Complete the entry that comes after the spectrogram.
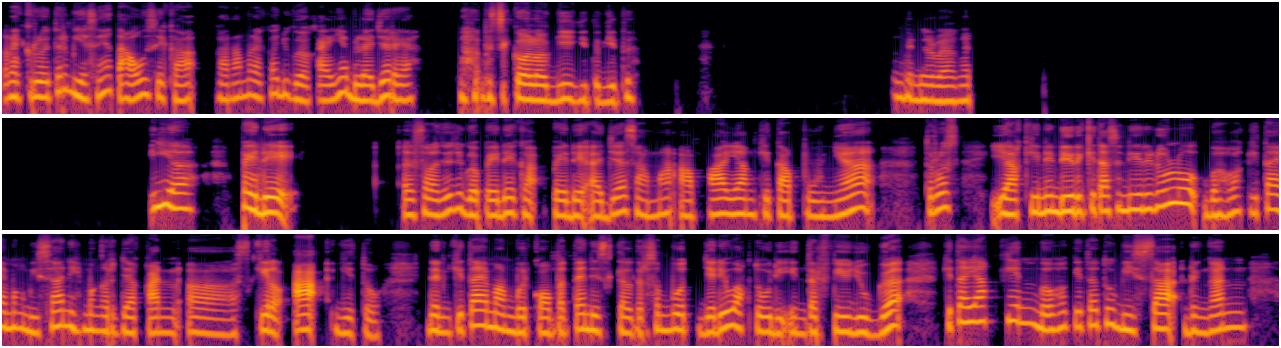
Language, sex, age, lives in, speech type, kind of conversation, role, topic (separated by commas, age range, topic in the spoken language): Indonesian, female, 30-34, Indonesia, conversation, podcast, guest, Apa tipsmu untuk mencari pekerjaan yang paling cocok buatmu?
